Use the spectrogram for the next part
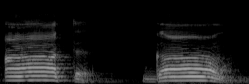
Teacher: गांव गांव हम बोल रहे हैं तो क्या हो रहा है मुख से हमारे हवा ज्यादा निकल रही है और जबकि नाक से कम निकल रही है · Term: अनुनासिक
